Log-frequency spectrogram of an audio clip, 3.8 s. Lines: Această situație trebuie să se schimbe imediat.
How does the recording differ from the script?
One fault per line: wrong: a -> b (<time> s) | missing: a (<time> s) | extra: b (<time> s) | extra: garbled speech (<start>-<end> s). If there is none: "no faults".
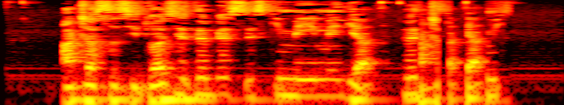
extra: garbled speech (2.7-3.4 s)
